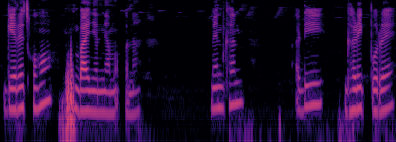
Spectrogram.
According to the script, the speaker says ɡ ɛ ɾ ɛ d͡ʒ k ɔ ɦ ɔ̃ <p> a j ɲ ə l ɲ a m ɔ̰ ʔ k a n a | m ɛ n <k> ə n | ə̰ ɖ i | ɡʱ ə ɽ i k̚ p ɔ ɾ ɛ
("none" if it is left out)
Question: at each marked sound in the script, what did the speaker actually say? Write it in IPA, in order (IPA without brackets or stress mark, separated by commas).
b, kʰ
